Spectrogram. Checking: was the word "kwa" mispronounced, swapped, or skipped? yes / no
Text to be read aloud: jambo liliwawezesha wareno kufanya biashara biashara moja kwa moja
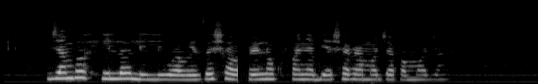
no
